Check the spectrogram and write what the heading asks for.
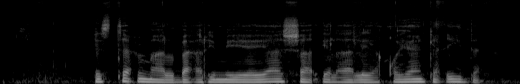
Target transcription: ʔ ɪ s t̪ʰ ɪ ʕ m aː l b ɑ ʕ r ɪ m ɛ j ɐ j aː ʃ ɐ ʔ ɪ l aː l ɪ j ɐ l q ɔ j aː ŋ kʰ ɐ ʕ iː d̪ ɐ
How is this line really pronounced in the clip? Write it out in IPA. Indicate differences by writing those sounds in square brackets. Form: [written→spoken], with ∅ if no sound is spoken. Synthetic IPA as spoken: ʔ ɪ s t̪ʰ ɪ ʕ m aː l b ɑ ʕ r ɪ m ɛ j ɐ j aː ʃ ɐ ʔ ɪ l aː l ɪ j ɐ [l→∅] q ɔ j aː ŋ kʰ ɐ ʕ iː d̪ ɐ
